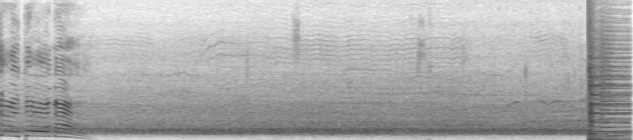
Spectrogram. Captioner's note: cheers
